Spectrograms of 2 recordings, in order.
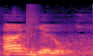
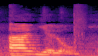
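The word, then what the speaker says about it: ángelos (ἄγγελος): Y en el griego se pronuncia ángelos Que pone la boca como así. ángelos Pero en ambos lo que significa es mensajero.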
